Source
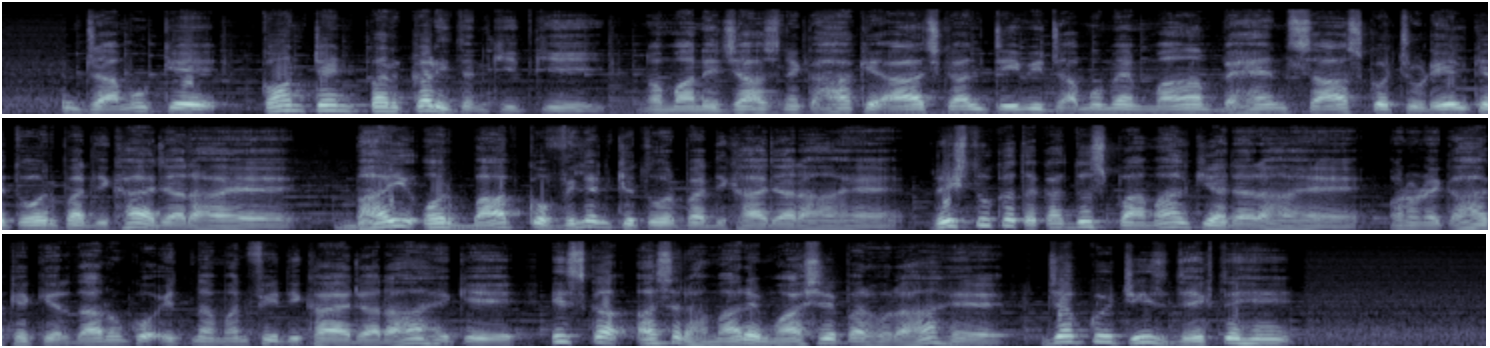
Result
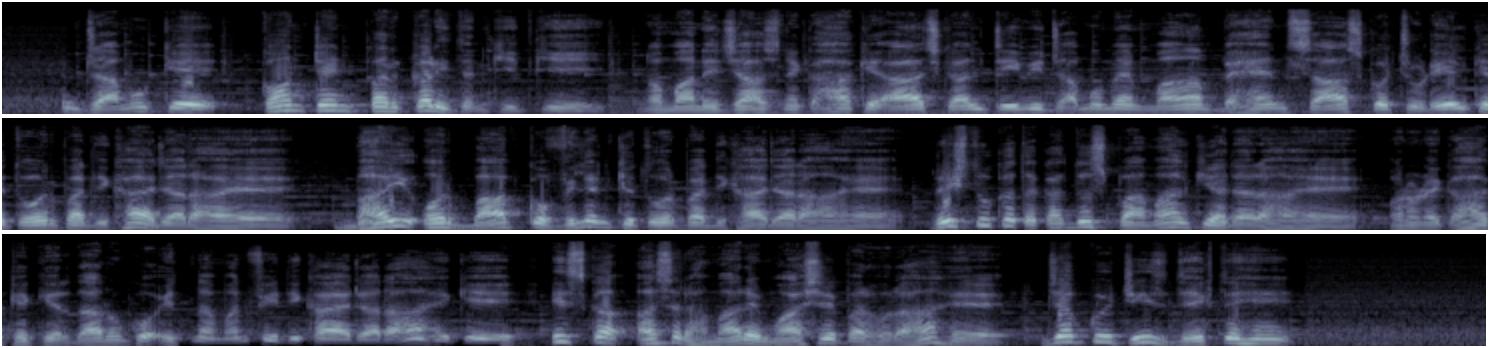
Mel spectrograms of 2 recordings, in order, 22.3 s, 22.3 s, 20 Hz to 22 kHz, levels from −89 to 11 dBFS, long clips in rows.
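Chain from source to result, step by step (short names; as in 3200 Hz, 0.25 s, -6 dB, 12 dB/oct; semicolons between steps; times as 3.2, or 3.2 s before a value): 15.73–17.35 Chebyshev band-pass 290–9600 Hz, order 3; gain -5 dB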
